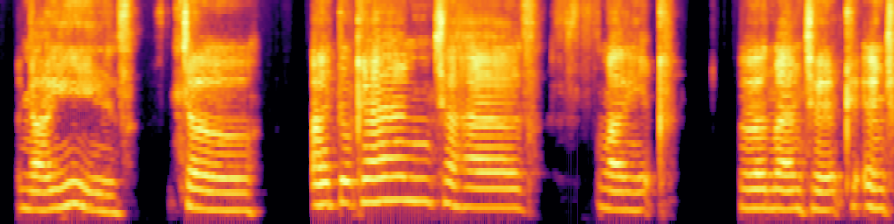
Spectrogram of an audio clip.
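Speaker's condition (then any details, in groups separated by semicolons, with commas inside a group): Moebius syndrome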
